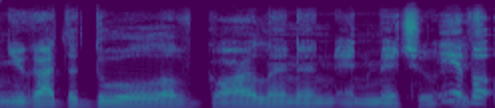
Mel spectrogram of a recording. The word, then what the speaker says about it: Garland: Them Garland, I said it right. Garland and Yeah. Mitchell playing together. Yeah. That's Oh, right. okay, I is used it to say first? Gallard.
